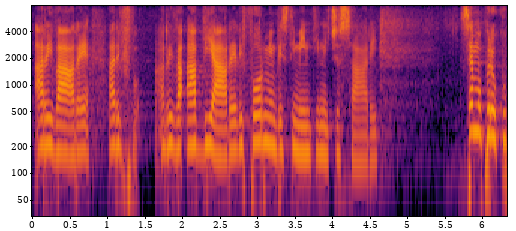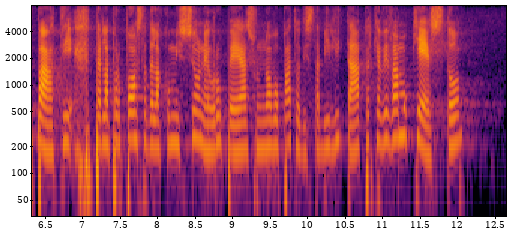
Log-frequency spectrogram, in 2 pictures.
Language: Italian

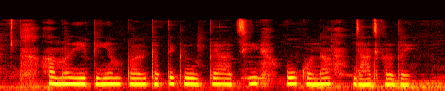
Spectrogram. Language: Maithili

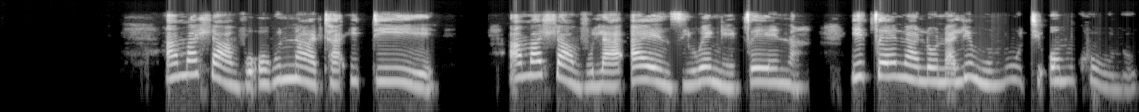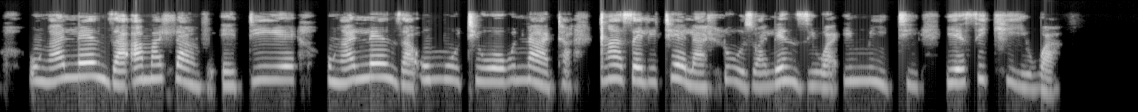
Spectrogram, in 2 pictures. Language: North Ndebele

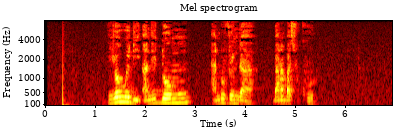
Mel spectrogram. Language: Batanga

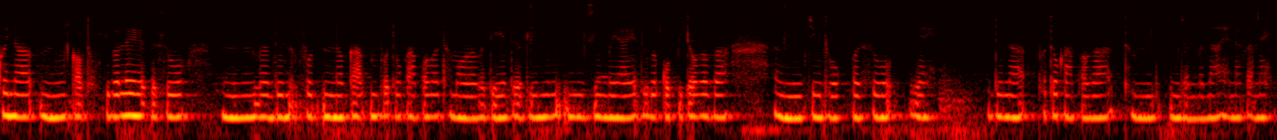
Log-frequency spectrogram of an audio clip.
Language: Manipuri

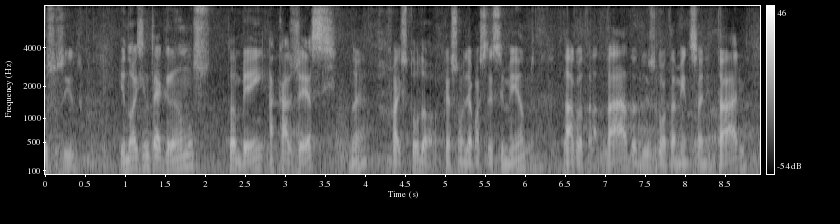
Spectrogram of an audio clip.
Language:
Portuguese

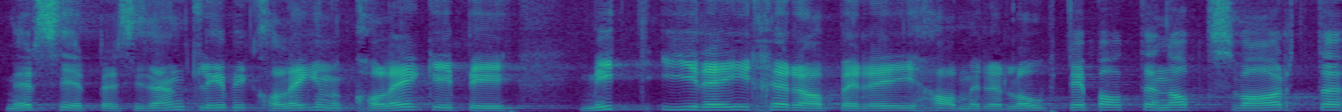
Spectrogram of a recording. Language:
Swiss German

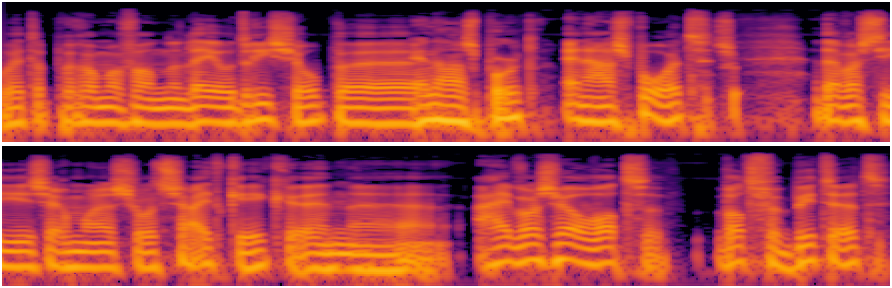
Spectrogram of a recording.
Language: Dutch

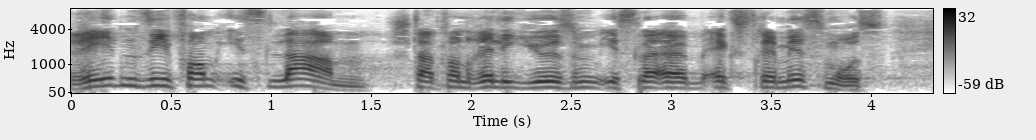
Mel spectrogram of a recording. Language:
German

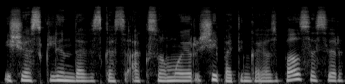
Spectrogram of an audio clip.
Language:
Lithuanian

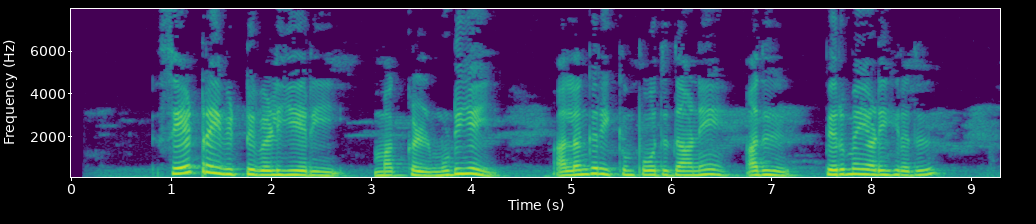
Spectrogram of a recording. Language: Tamil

